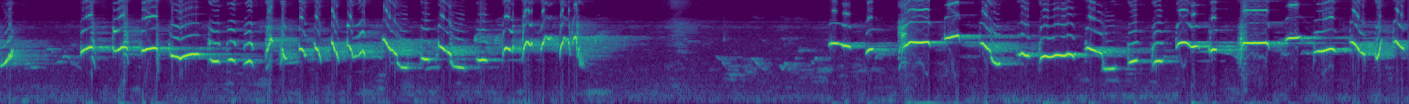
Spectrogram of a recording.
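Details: Oriental magpie-robin in full ngeplong song, a lure for untrained magpie-robins; two long runs of rich varied whistling with sweeping slurs and clicks, split by a second of silence.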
